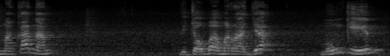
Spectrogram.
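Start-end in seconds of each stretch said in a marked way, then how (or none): none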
